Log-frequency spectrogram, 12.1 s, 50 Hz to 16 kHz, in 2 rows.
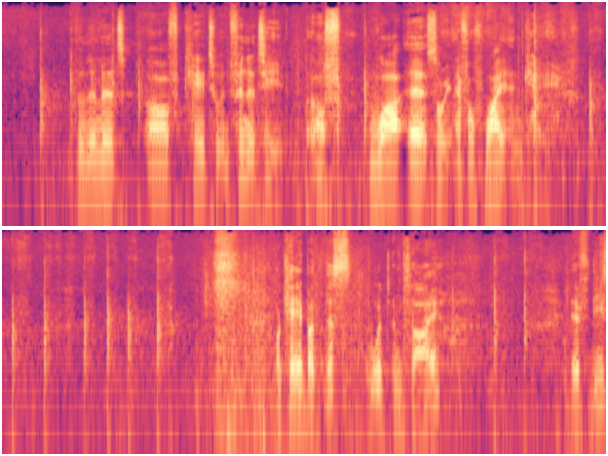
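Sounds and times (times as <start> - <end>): chalk tapping on blackboard: 0.1 - 7.9, 9.4 - 12.0.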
